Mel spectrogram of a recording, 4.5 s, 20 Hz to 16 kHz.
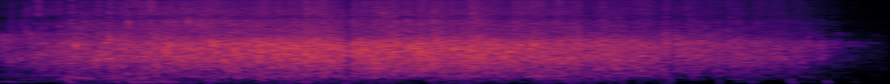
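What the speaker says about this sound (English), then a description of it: "We're going to give a round of applause to those 3 gentlemen" A crowd breaks into a round of applause, a dense, steady roar of clapping that holds at full strength for several seconds before tapering off abruptly.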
